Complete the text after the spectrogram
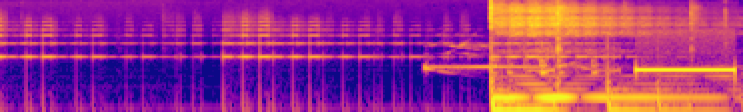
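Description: A steady electronic phone ringing tone hums for about four seconds with faint rhythmic clicks while a call is placed to a new mobile number for the first time, then a sudden loud, noisy burst of sound cuts in and takes over.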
